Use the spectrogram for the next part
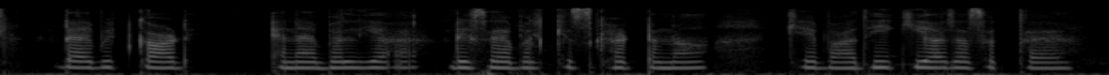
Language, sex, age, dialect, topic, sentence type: Hindi, female, 51-55, Garhwali, banking, statement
